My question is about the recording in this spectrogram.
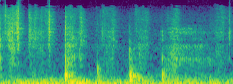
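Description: Faint, soft strokes of a shaving brush working shaving-soap lather over the face, about four in the span.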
